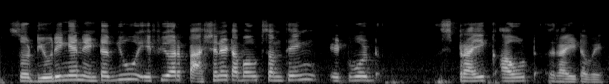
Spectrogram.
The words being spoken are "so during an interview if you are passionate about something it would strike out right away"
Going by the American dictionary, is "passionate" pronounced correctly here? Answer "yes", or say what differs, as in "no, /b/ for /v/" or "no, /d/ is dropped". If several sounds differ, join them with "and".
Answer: yes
